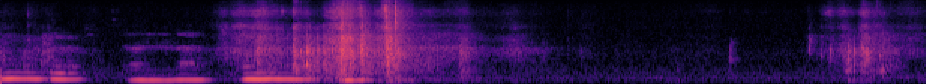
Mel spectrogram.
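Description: A girl humming a few held notes of a tune, which stop about two and a half seconds in, with a short rustle of handled paper around then; after that it is nearly quiet, with a faint scratch or two near the end.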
